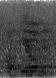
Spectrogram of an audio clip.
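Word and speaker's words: κοπιῶμεν: Es una palabra griega que se pronuncia copiome.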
